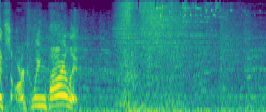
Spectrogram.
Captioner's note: whoosh; epic music continues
